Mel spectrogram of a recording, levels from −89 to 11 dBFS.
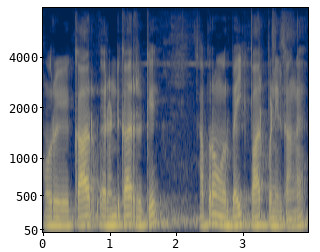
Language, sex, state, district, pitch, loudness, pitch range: Tamil, male, Tamil Nadu, Nilgiris, 110 Hz, -16 LUFS, 105-120 Hz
